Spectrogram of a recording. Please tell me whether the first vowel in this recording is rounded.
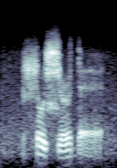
yes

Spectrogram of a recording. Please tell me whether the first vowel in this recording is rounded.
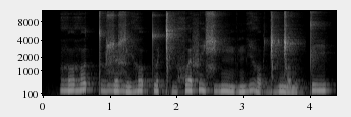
yes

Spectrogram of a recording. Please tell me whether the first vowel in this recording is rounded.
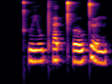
no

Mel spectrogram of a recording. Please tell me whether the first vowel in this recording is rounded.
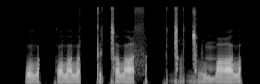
yes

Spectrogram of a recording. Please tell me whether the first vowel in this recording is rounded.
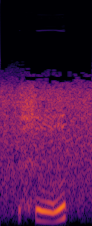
yes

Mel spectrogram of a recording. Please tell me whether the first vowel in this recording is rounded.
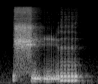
no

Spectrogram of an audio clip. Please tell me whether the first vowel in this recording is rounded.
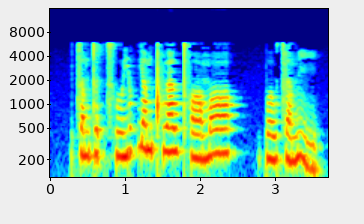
no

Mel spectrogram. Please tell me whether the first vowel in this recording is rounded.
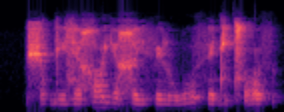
yes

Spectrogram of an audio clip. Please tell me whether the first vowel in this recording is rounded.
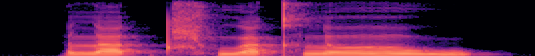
no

